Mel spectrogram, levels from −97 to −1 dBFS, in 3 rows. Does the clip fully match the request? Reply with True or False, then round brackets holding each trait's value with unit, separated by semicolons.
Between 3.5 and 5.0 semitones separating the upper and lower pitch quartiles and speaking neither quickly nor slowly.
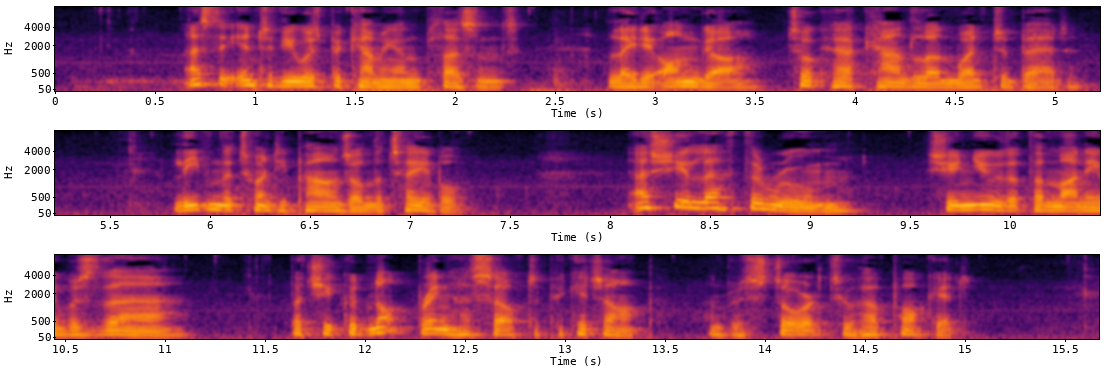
True (4.7 semitones; 195 wpm)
